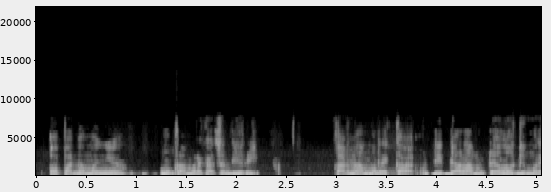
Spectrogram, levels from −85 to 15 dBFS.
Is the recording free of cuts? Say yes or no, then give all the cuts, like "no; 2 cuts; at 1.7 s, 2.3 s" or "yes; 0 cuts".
yes; 0 cuts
